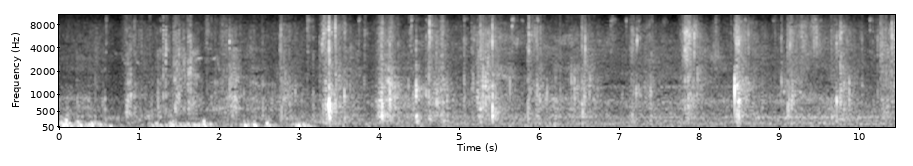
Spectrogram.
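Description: Footsteps crunching on gravel, about one step a second, with a low rumble for the first three seconds.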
